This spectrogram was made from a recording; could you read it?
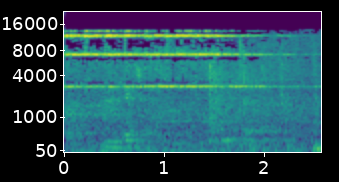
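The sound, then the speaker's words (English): A clock chimes six o'clock with steady, ringing bell tones that hang in the air over a low hum of background noise, moderately quiet. “Is it 6 o'clock already?”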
